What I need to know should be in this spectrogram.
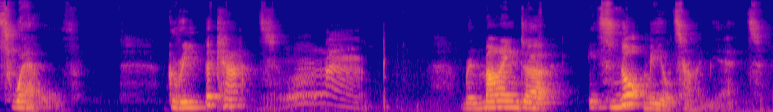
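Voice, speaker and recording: Woman reading stories, slow and echoey. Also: medium pitch, lively intonation, pushed and bright. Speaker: reader of short stories. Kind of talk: expressive scripted story reading. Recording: echoey, roomy indoor sound.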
